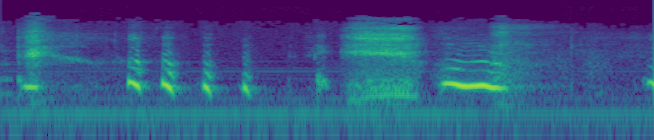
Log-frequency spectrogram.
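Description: A woman cries, whimpering in short broken sobs and gasps, then lets out a long, wavering wail, with a final sob at the end.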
